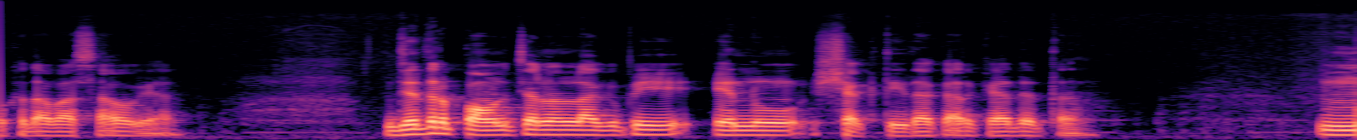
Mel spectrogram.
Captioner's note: breath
